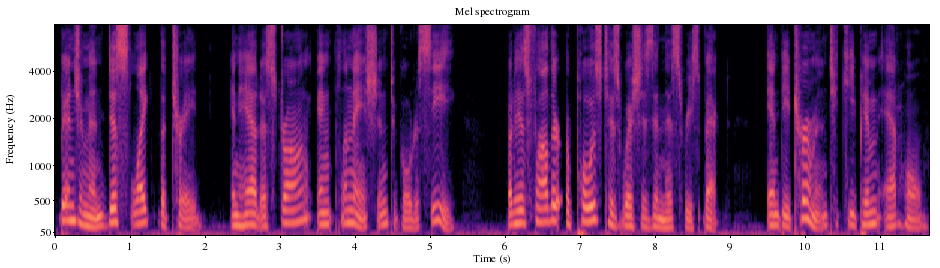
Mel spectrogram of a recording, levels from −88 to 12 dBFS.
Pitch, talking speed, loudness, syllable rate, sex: 155 Hz, 150 wpm, -19 LUFS, 4.6 syllables/s, female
